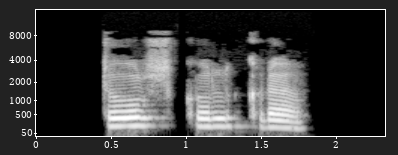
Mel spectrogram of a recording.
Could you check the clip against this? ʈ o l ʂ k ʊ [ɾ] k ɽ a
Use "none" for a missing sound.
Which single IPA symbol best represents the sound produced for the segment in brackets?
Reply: l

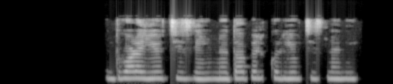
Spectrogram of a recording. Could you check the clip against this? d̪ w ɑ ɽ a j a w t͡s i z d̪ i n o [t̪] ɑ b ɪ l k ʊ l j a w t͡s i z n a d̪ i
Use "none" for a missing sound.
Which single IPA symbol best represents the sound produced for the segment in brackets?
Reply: d̪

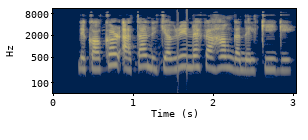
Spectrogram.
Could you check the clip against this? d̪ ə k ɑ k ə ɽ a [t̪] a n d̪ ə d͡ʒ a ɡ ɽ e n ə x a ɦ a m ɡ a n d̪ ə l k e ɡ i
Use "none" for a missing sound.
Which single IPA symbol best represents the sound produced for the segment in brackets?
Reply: t̪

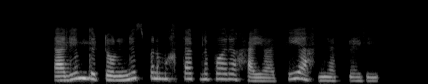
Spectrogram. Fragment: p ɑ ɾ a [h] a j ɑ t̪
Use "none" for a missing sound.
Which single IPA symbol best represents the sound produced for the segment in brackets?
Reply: h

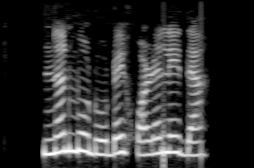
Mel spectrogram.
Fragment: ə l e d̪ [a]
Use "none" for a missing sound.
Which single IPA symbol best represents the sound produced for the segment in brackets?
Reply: a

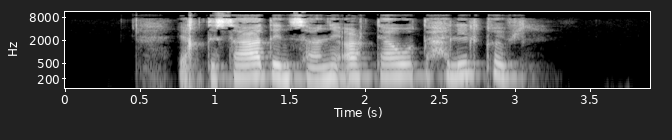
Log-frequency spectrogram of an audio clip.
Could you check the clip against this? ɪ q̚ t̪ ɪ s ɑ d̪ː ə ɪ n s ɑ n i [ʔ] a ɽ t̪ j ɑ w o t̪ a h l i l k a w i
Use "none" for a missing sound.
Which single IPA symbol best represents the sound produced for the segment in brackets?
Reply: ʔ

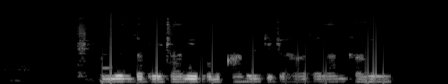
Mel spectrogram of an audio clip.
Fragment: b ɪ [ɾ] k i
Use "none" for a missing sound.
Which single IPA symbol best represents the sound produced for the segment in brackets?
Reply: l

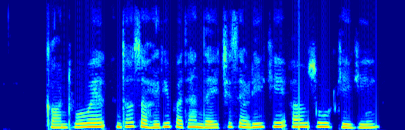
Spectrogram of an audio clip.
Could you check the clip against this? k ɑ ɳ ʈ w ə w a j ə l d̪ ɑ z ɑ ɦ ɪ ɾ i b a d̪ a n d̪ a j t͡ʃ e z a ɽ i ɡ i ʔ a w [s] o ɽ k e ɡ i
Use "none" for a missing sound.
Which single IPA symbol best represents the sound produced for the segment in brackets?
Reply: z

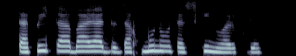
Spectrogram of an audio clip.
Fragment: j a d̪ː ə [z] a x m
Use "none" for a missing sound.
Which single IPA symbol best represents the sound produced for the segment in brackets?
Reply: z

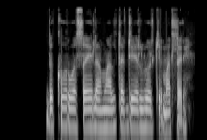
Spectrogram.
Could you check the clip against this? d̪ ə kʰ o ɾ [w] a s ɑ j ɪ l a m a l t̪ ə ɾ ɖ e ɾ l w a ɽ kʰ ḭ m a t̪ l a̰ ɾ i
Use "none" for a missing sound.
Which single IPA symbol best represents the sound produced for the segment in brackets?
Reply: w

